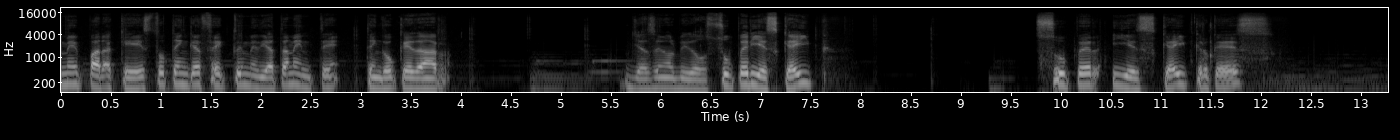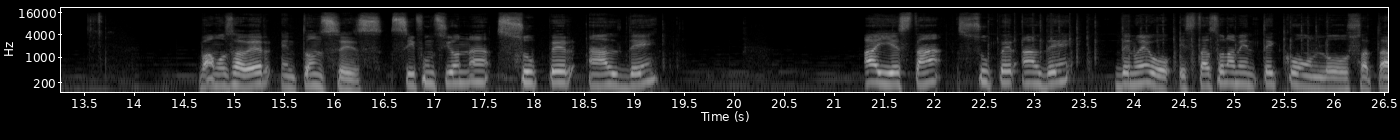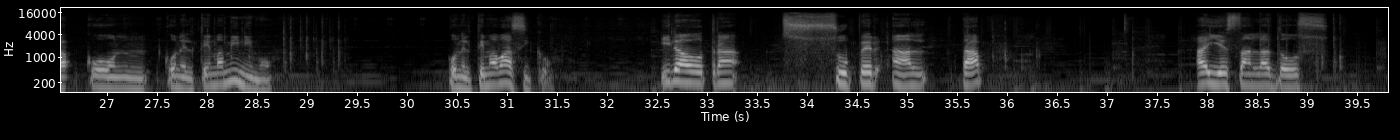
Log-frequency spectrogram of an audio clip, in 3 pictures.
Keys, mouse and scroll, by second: 0.0-39.8 typing, 7.7 click, 10.9 super+Escape, 14.5 click, 19.1 alt+super+d, 22.3 Down, 22.5 Down, 22.6 Down, 22.8 Down, 23.0 Down, 23.4 Down, 23.7 Up, 23.9 Up, 24.1 Up, 24.2 Up, 24.8 Up, 25.3 Down, 25.5 Down, 25.7 Down, 27.8 Up, 28.8 Up, 29.1 Down, 31.3 Down, 35.7 alt+super+Tab, 38.4 Down, 38.5 Down, 38.9 Up, 39.1 Up, 39.7 Down.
